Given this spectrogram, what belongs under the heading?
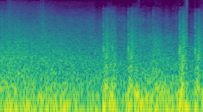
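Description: Muffled ammunition detonation on a warship in the naval strategy game Ultimate Admiral Dreadnoughts, a dense rumbling roar with a few sharper bursts layered over sustained low booming, heard alone.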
